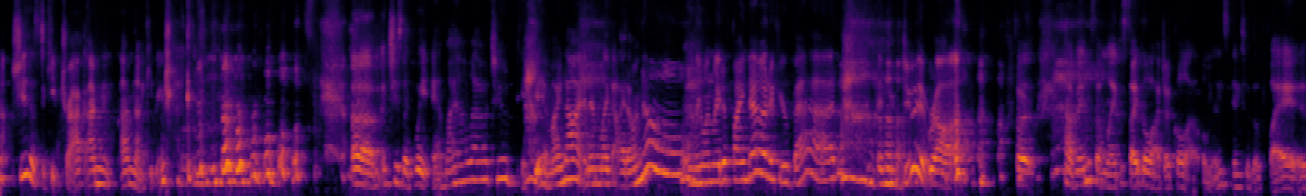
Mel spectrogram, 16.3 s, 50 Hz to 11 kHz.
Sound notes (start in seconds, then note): 2.2 laughing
